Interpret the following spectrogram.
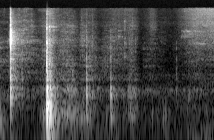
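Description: Plastic battery charger being handled and set down into place: two sharp knocks about half a second apart, then a few lighter taps and some rubbing of cables.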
